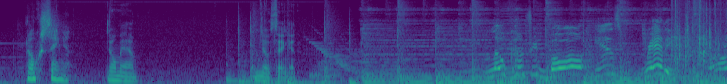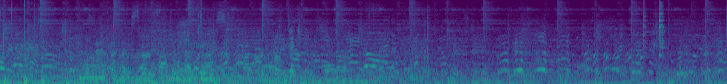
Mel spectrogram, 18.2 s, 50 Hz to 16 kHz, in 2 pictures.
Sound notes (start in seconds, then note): 8.5 vegetables thud on table; 10.0 people chattering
